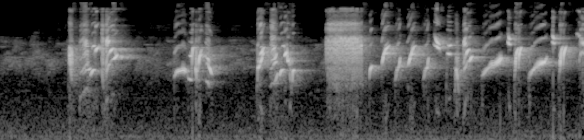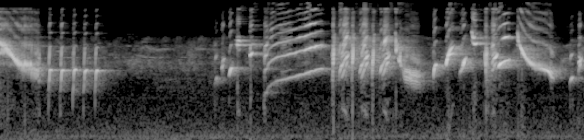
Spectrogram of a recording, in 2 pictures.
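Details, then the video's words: {'caption': 'Goldfinch (Carduelis balcanica) singing a long, varied twittering song of chirps, buzzy notes, trills and sweeping whistles, broken by one short pause midway.'} "Pesma štiglića, češljugara , grdelina, lokera carduelis balcanica"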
